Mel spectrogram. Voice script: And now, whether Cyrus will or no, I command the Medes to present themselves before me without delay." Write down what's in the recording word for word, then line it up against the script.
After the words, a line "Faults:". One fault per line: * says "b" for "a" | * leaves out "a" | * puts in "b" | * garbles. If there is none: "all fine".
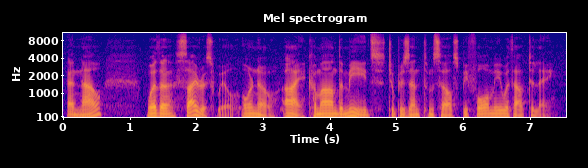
And now, whether Cyrus will or no, I command the Medes to present themselves before me without delay."
Faults:
all fine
